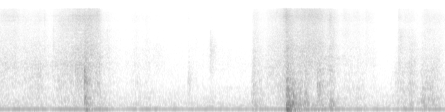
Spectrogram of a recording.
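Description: A large cardboard shipping box being handled and set down on the floor: a light knock about a second in, then a heavier thump about three seconds in, with cardboard rustling around them.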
